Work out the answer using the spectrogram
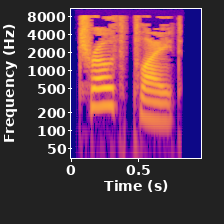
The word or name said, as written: trothplight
